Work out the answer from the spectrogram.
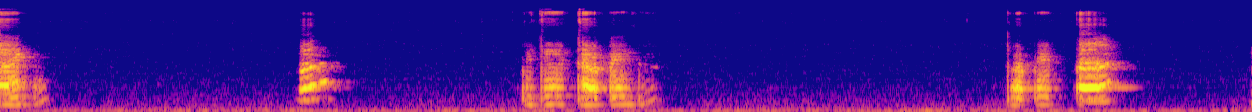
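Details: A pet red-collared lorikeet mimics human speech in short, nasal, word-like bursts, some single and some in quick pairs, with quiet pauses between. The phrases include "want to eat grapes" and its own name, said playfully when it realises no snack is coming.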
